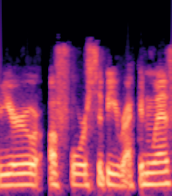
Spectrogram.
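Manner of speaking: ordinary talk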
